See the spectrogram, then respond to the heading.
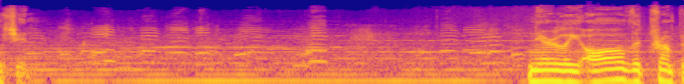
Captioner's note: swans trumpeting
